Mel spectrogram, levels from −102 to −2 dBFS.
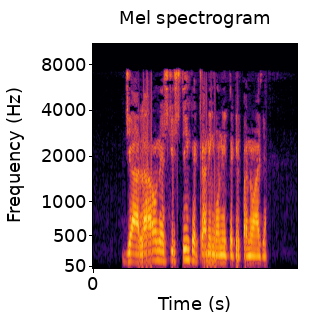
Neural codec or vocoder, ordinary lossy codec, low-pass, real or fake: none; MP3, 48 kbps; 7.2 kHz; real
